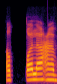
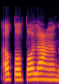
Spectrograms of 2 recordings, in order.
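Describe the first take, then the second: First: Attala'a drawn out slowly with the t merged, no bounce; correct attala'a. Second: Attatala'a with an extra bounced ta sound; wrong bounced t. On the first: Teacher demonstrating the correct Attala'a. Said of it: "bukan attatala'a". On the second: Teacher demonstrating the wrong attatala'a. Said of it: "nggak dipantul". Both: Shown as a demonstration.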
